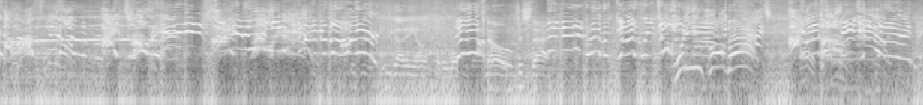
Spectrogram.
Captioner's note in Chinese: 一阵吵杂、混乱的咒骂声、争吵持续着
